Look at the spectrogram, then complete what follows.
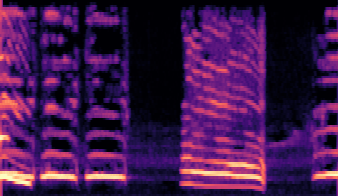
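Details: Silver-eared laughingthrush in morning voice-training song, dancing as it sings: three clear, level whistles, a pause, then a long slowly falling harmonic note, and one more bright whistle.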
